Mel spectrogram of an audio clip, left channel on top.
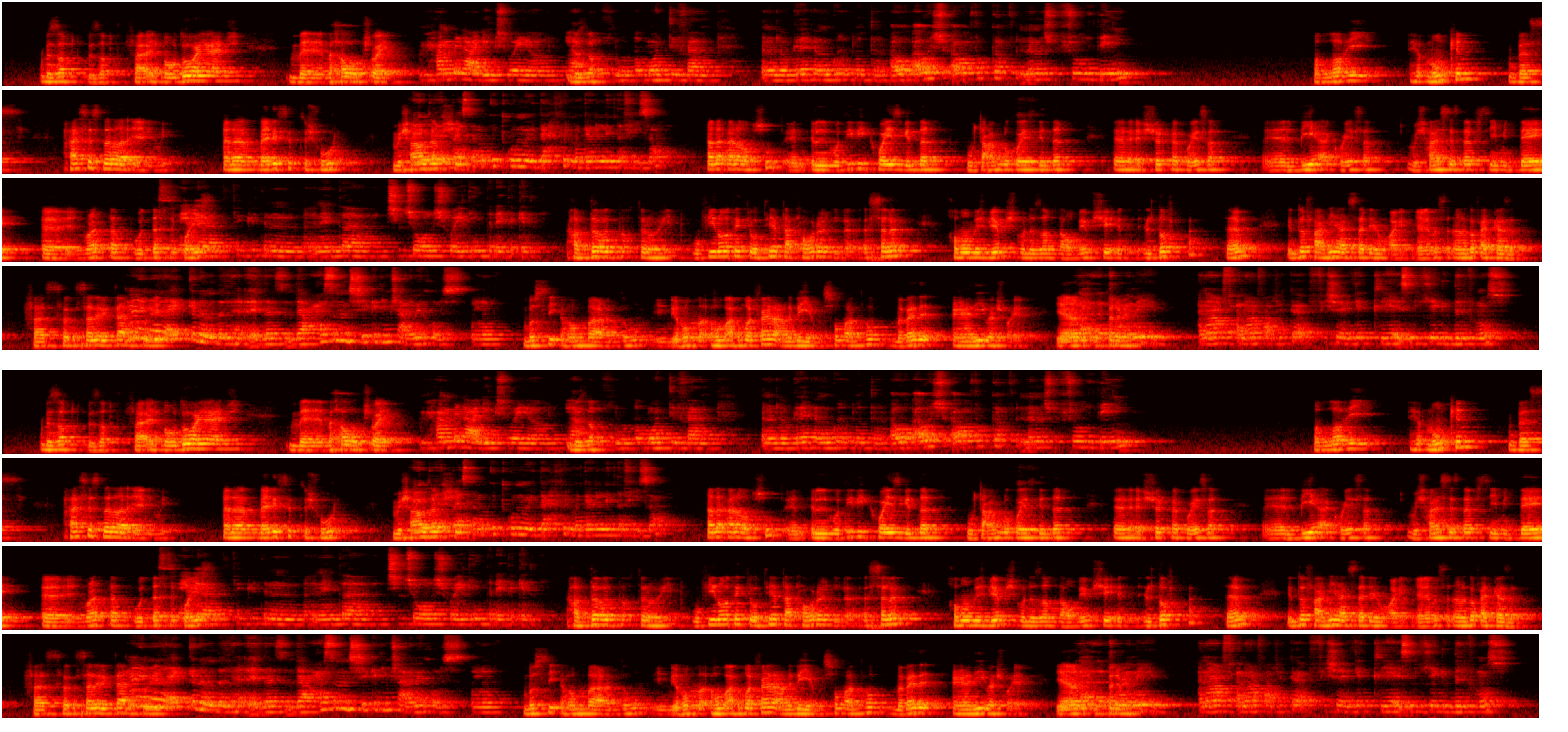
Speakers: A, on the right; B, on the left.
A: بالظبط بالظبط فالموضوع يعني م- مخوف
B: اه
A: شويه
B: محمل عليك شوية اه لا
A: بالظبط
B: لا الموضوع موتر فعلا انا لو كده كان ممكن اتوتر او او أش- او افكر في ان انا اشوف شغل تاني
A: والله ممكن بس حاسس ان انا يعني انا بقالي ست شهور مش
B: يعني
A: عاوز
B: انت
A: امشي
B: انت اصلا ممكن تكون مرتاح في المكان اللي انت فيه صح
A: انا انا مبسوط إن المديري كويس جدا وتعامله كويس
B: امم
A: جدا آه، الشركه كويسه آه، البيئه كويسه مش حاسس نفسي متضايق آه، المرتب والدخل
B: بس
A: كويس
B: هي فكرة ان ان انت هتشيل شغل شويتين تلاتة كده
A: هتضغط ضغط رهيب وفي نقطه انت قلتيها بتاعت حوار ال- السالري هما مش بيمشوا بالنظام ده هو بيمشي ان الدفعه تمام الدفعه ليها سالري معين يعني مثلا انا دفعه كذا فالسالري بتاعي
B: لا
A: يكون
B: لا
A: ايه؟
B: لا ايه الكلام ده لا، ده ده حاسة ان الشركة دي مش عالمية خالص والله
A: بصي هم عندهم يعني هم هم هم فعلا عالميه بس هم عندهم مبادئ غريبه شويه يعني انا
B: لا
A: مش
B: ده
A: مقتنع
B: مش عالمية
A: بيها
B: انا اعرف انا اعرف على فكرة في شركات ليها اسم كتير جدا في مصر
